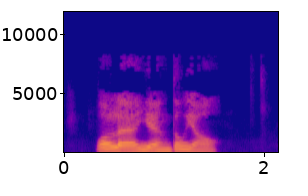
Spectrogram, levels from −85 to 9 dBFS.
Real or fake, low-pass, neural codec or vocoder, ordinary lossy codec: fake; 10.8 kHz; codec, 24 kHz, 0.9 kbps, WavTokenizer, large speech release; MP3, 32 kbps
